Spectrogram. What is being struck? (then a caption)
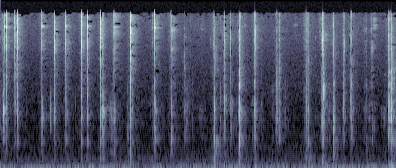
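Plastic gaming keypad keys. Fingertips press the backlit keys of a Razer Tartarus Chroma plastic gaming keypad in quick typing. Rapid, sharp, bright plastic clicks follow one another over a faint low background hum, each tap dying away almost instantly.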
